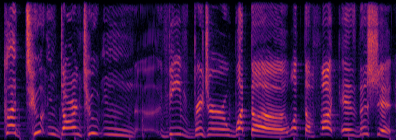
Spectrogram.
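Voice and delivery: slow, drawn-out mock old-timer; hammed-up old boomer. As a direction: play a flabbergasted old-timer, slowly. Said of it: "I was like".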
